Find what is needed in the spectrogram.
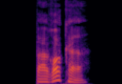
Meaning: inflection of barock: 1. strong/mixed nominative masculine singular 2. strong genitive/dative feminine singular 3. strong genitive plural
- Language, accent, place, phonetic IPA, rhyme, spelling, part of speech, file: German, Germany, Berlin, [baˈʁɔkɐ], -ɔkɐ, barocker, adjective, De-barocker.ogg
